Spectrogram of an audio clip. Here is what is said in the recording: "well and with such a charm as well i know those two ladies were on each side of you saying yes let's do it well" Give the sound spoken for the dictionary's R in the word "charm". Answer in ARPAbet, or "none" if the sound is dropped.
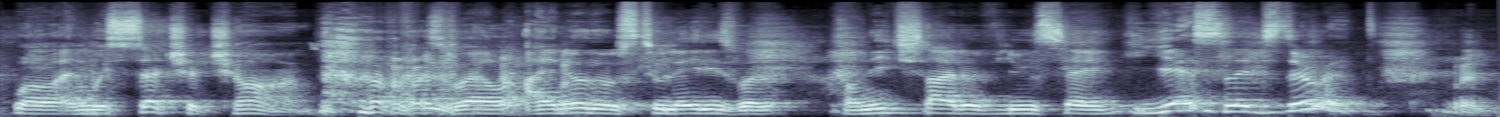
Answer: R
